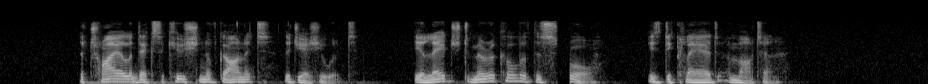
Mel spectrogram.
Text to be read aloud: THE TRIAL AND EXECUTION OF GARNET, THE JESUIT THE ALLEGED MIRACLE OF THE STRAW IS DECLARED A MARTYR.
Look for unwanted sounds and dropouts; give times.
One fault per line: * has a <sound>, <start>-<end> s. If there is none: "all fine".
* has a dropout, 5.6-5.7 s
